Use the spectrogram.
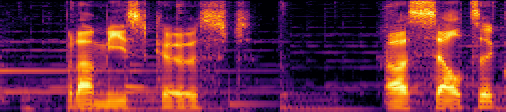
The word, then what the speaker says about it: Celtic: Celtic, like the Boston Celtics. Some people say Celtic, I think.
